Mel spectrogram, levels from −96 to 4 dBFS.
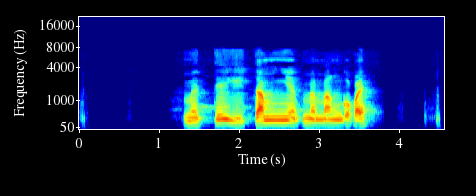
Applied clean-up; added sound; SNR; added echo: none; none; none; none.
